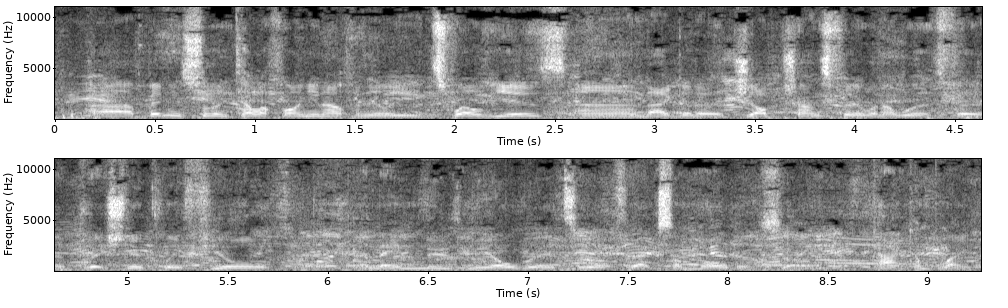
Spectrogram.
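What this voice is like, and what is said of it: Manchester English accent. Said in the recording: “I just heard an accent ... which was definitely Manchester”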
